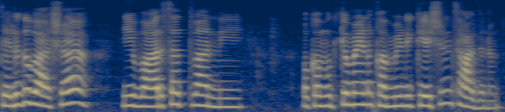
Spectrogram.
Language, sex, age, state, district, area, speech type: Telugu, female, 18-30, Andhra Pradesh, Konaseema, rural, spontaneous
